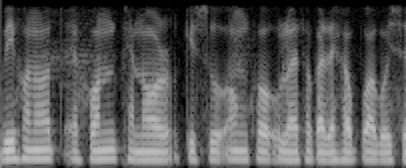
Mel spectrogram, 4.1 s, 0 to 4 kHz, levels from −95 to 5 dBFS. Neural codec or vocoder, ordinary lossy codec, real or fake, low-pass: none; none; real; 3.6 kHz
